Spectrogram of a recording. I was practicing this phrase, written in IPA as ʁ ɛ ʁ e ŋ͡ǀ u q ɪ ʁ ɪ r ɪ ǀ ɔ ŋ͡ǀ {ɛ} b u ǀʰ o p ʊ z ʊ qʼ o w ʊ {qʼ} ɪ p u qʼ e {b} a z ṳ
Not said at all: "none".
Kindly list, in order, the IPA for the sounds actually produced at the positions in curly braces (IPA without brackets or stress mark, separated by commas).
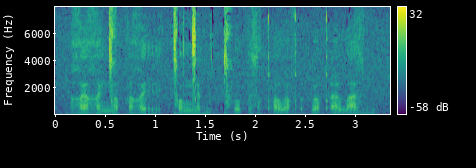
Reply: ɛ, qʼ, w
